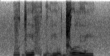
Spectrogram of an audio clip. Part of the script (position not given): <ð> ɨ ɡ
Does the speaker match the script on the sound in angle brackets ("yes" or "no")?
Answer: no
